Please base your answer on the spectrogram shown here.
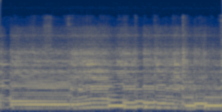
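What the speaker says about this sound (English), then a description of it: "It's real high and thin distortion when you get this turned up." A bass runs through an EBS Billy Sheehan signature overdrive pedal, turned up to a high, thin, buzzy distortion, playing a short sequence of sustained, shifting notes, loud and close with no talking.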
